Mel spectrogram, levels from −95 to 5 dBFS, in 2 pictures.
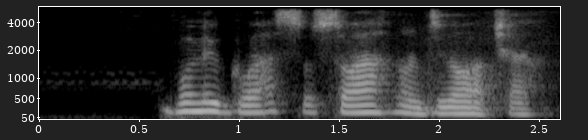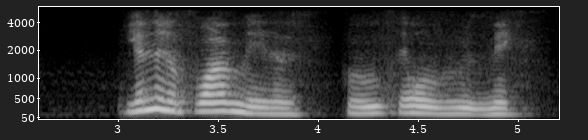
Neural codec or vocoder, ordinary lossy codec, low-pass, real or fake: codec, 16 kHz in and 24 kHz out, 0.6 kbps, FocalCodec, streaming, 2048 codes; none; 5.4 kHz; fake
